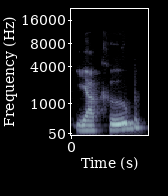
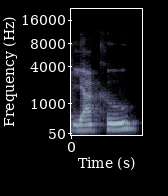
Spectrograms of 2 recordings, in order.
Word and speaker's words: Jacoub: And it's like the pronunciation that I have is Jacoub. But a lot of people forget the B, so it's like Yaku.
